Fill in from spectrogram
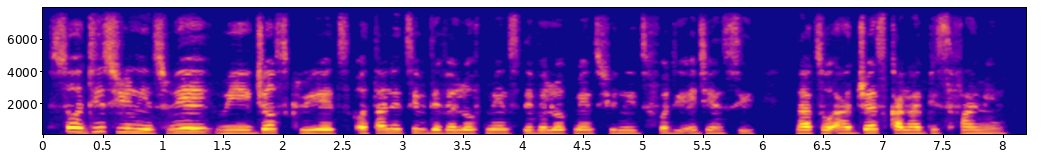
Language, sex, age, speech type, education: Nigerian Pidgin, female, 15-29, spontaneous, tertiary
